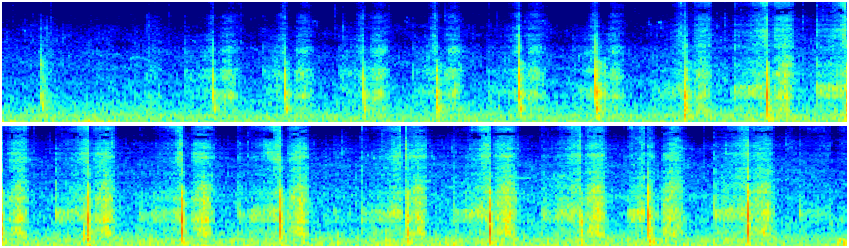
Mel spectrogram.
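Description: Kitchen knife slicing raw potatoes on a wooden cutting board: a steady run of chopping taps, about two a second at first, quickening to nearly three a second and growing louder from about five seconds in.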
